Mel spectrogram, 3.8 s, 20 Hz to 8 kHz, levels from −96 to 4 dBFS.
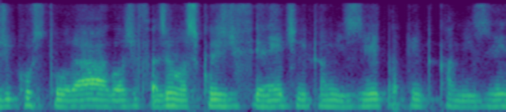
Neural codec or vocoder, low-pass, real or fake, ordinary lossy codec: codec, 16 kHz, 2 kbps, FreqCodec, smaller model; 7.2 kHz; fake; MP3, 64 kbps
